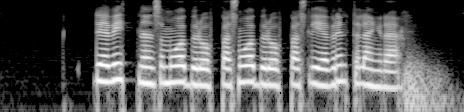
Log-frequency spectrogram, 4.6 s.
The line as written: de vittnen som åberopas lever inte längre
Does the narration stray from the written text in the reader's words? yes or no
yes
